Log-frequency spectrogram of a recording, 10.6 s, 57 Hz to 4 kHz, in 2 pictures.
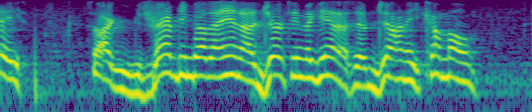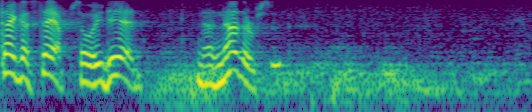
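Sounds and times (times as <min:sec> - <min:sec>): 
speech: 0:00.0 - 0:08.3
airplane passing overhead: 0:06.4 - 0:10.6.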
